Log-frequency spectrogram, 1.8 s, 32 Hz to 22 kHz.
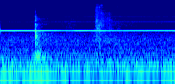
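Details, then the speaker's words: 2013 Lexus RX350 with 156,000 miles: pressing the power liftgate button gives one long steady beep and the gate won't move; the trunk locks and unlocks, the struts are new and the pinch sensors look fine. Power liftgate fault warning beep. "uh the issues are we try to unlock it and we unlock the trunk and you hear that long beep"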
